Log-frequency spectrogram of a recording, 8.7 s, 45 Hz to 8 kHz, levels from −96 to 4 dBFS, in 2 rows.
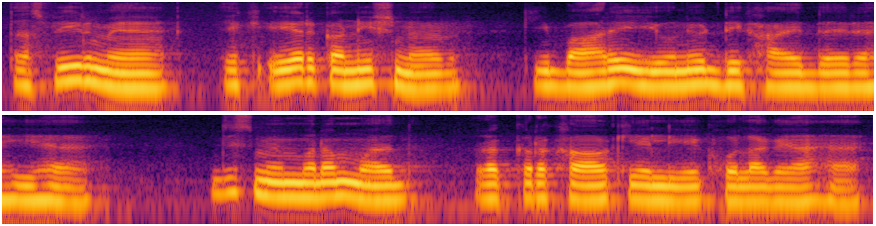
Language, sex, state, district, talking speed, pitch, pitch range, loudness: Hindi, male, Jharkhand, Ranchi, 145 wpm, 145 Hz, 135-155 Hz, -12 LUFS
